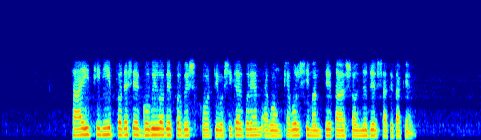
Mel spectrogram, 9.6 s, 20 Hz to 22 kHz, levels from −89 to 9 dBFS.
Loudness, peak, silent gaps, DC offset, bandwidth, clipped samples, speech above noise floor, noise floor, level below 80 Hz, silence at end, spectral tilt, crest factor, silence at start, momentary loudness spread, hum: -18 LUFS; -2 dBFS; none; under 0.1%; 3.8 kHz; under 0.1%; 58 dB; -76 dBFS; -58 dBFS; 1.35 s; -13 dB/octave; 16 dB; 1.45 s; 10 LU; none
